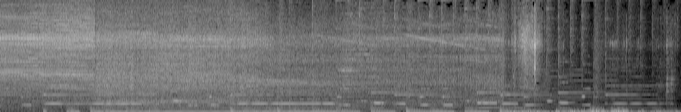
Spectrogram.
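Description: Keyang abrasive cut-off saw cutting through a square steel pipe: a steady grinding hiss that ends about six seconds in, followed by a few clattering knocks. Background music with a melody and bass runs throughout.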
